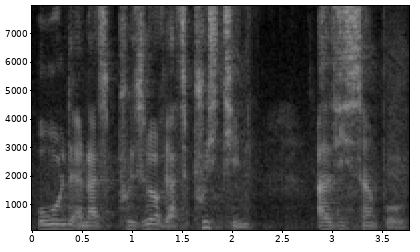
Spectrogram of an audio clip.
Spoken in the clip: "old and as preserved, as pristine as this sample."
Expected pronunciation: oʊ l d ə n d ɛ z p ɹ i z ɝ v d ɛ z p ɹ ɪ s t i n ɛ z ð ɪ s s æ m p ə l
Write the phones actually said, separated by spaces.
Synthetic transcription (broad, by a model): oʊ l d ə n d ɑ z p ɹ i z ɝ v d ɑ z p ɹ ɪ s t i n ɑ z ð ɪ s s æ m p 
